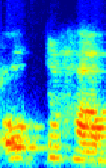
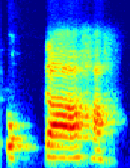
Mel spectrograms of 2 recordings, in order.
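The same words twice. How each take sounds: First: The town name is said with an English sound. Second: The town name is said with a Muskogee sound. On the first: This is how outsiders say the name. "The Stiheki say Oktaha" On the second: This is how the speaker's own people say the name. "but we call it Oktaha"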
